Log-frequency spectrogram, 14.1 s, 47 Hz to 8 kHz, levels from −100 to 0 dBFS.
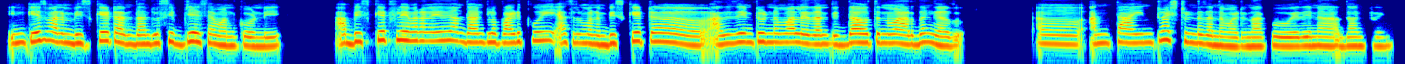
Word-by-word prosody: In 265 +1 0
case 305 +3 +4
మనం 275 -2 +1
biscuit 290 +6 0
అది 240 -2 -1
దాంట్లో 240 +1 +1
సిప్ 265 -6 0
చేసామనుకోండి, 210 -7 +1 0.7
ఆ - - +2
బిస్కెట్ 285 +3 0
ఫ్లేవర్ 315 -2 +3
అనేది 305 +1 0 0.2
దాంట్లో 270 0 +1
పడిపోయి, 310 +4 0
అసలు 265 0 -5
మనం 230 -2 +1
బిస్కెట్ 295 +3 0 0.7
అది 240 +2 0
తింటున్నామా, 270 -1 0
లేదంటే 235 -1 +1
ఇది 220 - -3
తాగుతున్నామా 260 -1 +2
అర్థం 255 +4 -1
గాదు. 205 -1 -1 0.8
ఆహ్, 235 -2 -2 0.2
అంత 250 +1 -4 0.3
ఇంట్రెస్ట్ 310 +3 -2
ఉండదన్నమాట 220 -6 0
నాకు 200 +2 -3 0.2
ఏదైనా 210 +1 0 0.3
దాంట్లోని 205 0 -3
255 Hz, 130 wpm, -23 LUFS, 225-280 Hz, 0.8 s, case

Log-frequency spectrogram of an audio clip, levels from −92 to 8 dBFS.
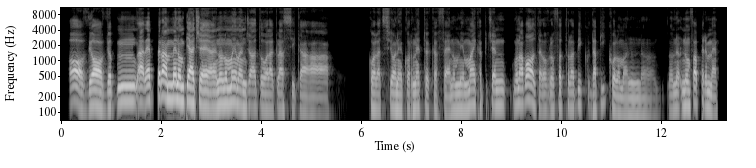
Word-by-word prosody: Ovvio, 130 -4 +3
ovvio. 125 -1 +4
Mhmm, 160 +1 +3
a 155 - +4
beh 170 +2 +2
però 200 +2 +6
a 185 - +8
me 180 0 +5
non 165 -2 +7
piace 140 -6 +5
non 140 +1 +3
ho 145 - +4
mai 155 +1 +3
mangiato 125 -3 -2
la 115 -1 -3
classica 105 -5 -6 0.8
colazione 115 0 -4
cornetto 120 +1 -5
e 110 - -7
caffè. 110 -3 -7
Non 110 +1 -4
mi 115 - -1
è - - -2
mai 135 +4 -1
cap - - -14
cioè, 130 - -3
mhmm, 135 0 -3 0.2
1 140 +1 -1
volta 150 -8 +1
l'avrò 115 +1 -7
fatto 125 +2 -8
la 120 - -4
picc 130 0 -12
da 115 0 -4
piccolo 115 -5 -7
ma 95 -1 -7
n 95 0 -5 0.6
non 115 +2 -6
non 130 +1 -1
fa 145 +3 +1
per - - -7
me. 115 -6 -4
125 Hz, 190 wpm, -22 LUFS, 115-140 Hz, 0.8 s, a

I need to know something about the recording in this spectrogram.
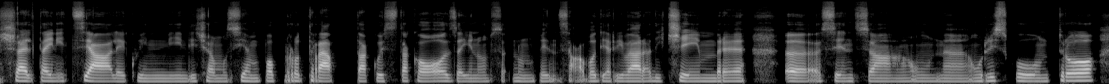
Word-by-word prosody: scelta 160 -2 +3
iniziale, 145 -2 +3
quindi 140 -1 -6
diciamo 140 0 -4
si 155 - -2
è - - 0
un 145 -1 -5
po' 155 0 0
protratta 155 -3 +2 0.3
questa 155 +1 -3
cosa. 150 0 +1
Io 145 - -5
non 140 0 -8
sa - - -9
non 145 -1 -7
pensavo 150 0 -4
di 150 0 -5
arrivare 145 0 +2
a - - -4
dicembre, 150 0 0 0.3
ehm, 145 -2 +3
senza 150 -1 -2 0.3
un 145 0 -7
un 140 +1 -4
riscontro. 170 +2 +4
150 Hz, 135 wpm, -23 LUFS, 145-155 Hz, 0.3 s, riscontro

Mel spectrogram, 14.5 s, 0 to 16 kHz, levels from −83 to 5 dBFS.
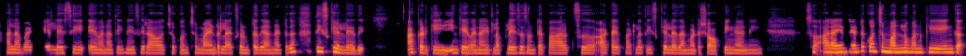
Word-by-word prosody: అలా 170 -1 -1
బయటకెళ్ళేసి, 160 +1 -3 0.2
ఏమన్నా 160 -1 -3
తినేసి 165 0 -6
రావచ్చు. 155 +1 -2
కొంచెం 160 +1 -6
మైండ్ 155 +2 +2
రిలాక్స్ 155 0 -1
ఉంటది 160 +1 0
అన్నట్టుగా 160 +6 -1 0.3
తీసుకెళ్ళేది. 165 -10 +3 0.7
అక్కడికి 165 -3 +1 0.2
ఇంకేమైనా 155 -2 +2
ఇట్లా 150 0 -2
ప్లేసెస్ 160 0 0
ఉంటే 145 0 -2
పార్క్స్, 150 0 -3 0.3
ఆ - - +2
టైప్ 155 -1 0
అట్లా 160 0 -5
తీసుకెళ్ళలేదనమాట 155 -3 -1
షాపింగ్ 150 +2 -1
అని. 150 +2 -6 0.8
సో, - - -2 0.2
అలా 200 0 +6
ఏంటంటే 200 +3 +1
కొంచెం 240 0 +3
మనలో 200 +2 +5
మనకి 195 +1 0 0.2
ఇంక 190 0 +4
160 Hz, 125 wpm, -23 LUFS, 155-170 Hz, 0.8 s, అలా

